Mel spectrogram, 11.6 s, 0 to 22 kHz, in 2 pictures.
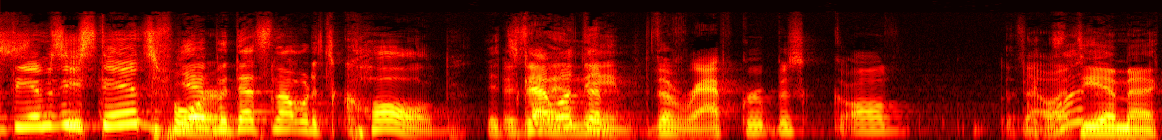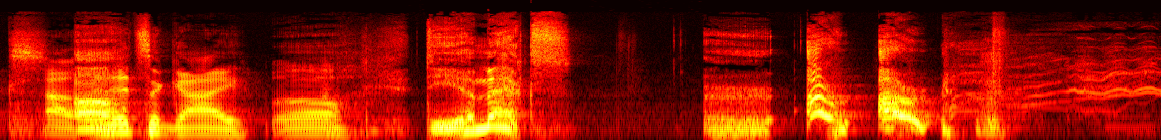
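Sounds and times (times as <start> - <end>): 
speech: 0.0 - 8.7, 9.3 - 11.0
person imitating dog barks: 9.6 - 10.6.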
